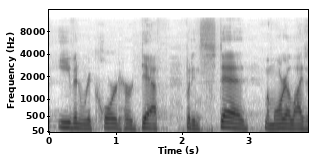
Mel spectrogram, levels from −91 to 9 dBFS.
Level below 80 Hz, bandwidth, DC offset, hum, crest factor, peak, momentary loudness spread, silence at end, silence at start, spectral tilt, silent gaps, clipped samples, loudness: -50 dBFS; 12 kHz; under 0.1%; none; 14 dB; -4 dBFS; 9 LU; 0 s; 0.15 s; -8 dB/octave; none; under 0.1%; -20 LUFS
